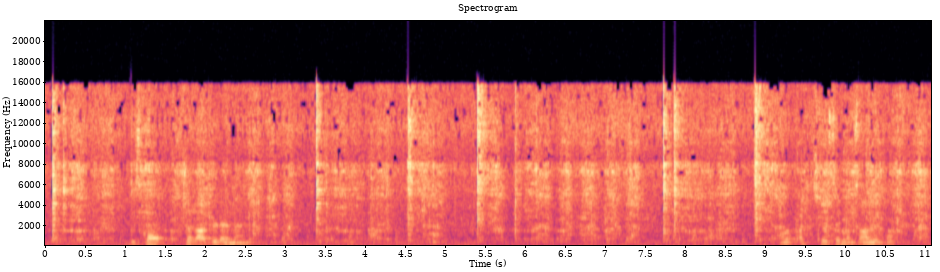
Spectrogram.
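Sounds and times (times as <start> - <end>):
soft frying sizzle: 0.0 - 11.0
spatula scraping paste in pan: 0.0 - 11.0.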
